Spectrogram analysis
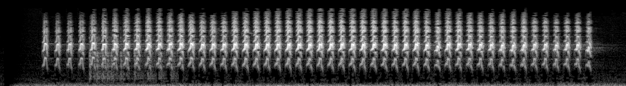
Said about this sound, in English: Now let's talk about their rolling rattle. Northern Flickers make a loud rolling rattle with a piercing tone that rises and falls in volume several times.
